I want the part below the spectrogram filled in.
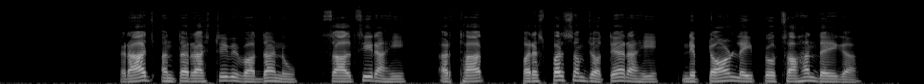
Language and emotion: Punjabi, neutral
